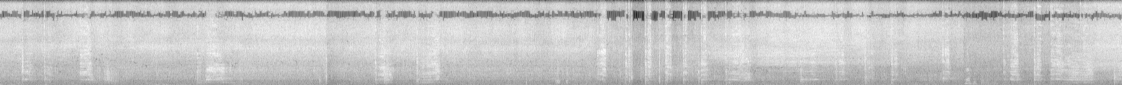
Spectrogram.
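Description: Steak, shrimp and chicken sizzling on a hot flat-top griddle, with a metal spatula scraping and clacking against the steel cooking surface in quick strokes, busiest in the middle and near the end.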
